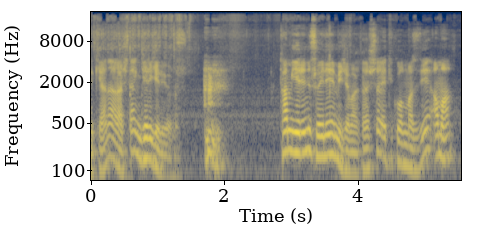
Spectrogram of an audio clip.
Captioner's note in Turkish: boğazını temizler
